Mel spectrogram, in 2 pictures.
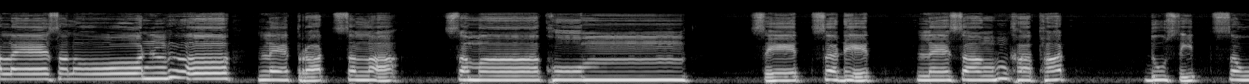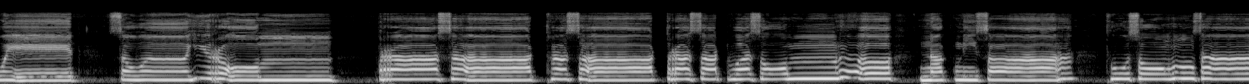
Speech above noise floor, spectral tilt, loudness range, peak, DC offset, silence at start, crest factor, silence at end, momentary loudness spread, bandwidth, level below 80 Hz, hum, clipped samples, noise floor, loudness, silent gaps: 38 dB; -6 dB/octave; 4 LU; -2 dBFS; under 0.1%; 0 s; 10 dB; 0 s; 8 LU; 12 kHz; -58 dBFS; none; under 0.1%; -50 dBFS; -13 LUFS; none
